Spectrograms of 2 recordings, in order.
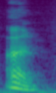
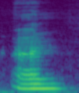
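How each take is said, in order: First: The pitch falls sharply from high to low. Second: The pitch stays high and level.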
